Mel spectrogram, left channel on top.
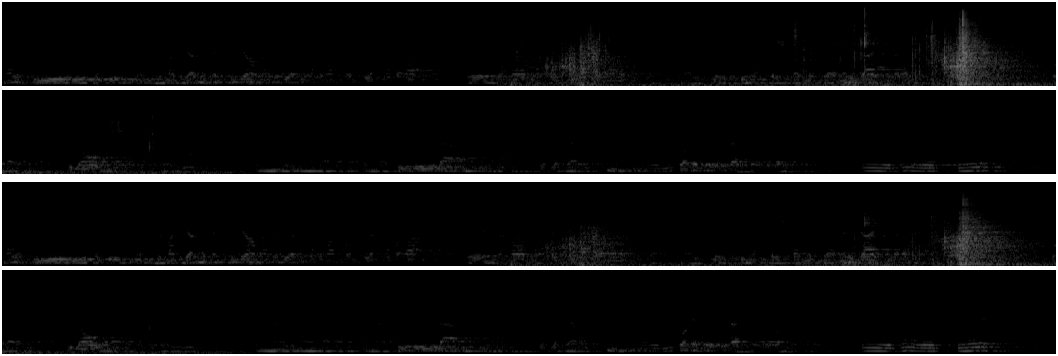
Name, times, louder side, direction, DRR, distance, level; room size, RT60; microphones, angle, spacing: voice 1, 0.0-4.2 4.6-10.0 10.5-10.9 11.2-12.5 13.1-16.8 17.3-18.4, equal, 20° right, 3 dB, 1.3 m, -62 dB
sound 1, 4.9-12.9, left 5 dB, 50° left, 0.8 m, -53 dB
voice 2, 16.9-17.6 19.1-20.4, right 2 dB, 45° right, 5 dB, 0.5 m, -62 dB
18.0 x 7.3 x 7.4 m, 2.4 s
head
